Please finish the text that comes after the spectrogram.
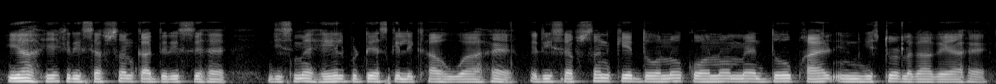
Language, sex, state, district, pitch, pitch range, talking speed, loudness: Hindi, male, Jharkhand, Deoghar, 130 Hz, 125-140 Hz, 130 wpm, -17 LUFS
